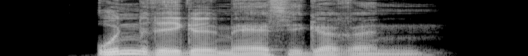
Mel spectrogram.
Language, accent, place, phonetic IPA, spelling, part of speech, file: German, Germany, Berlin, [ˈʊnʁeːɡl̩ˌmɛːsɪɡəʁən], unregelmäßigeren, adjective, De-unregelmäßigeren.ogg
- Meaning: inflection of unregelmäßig: 1. strong genitive masculine/neuter singular comparative degree 2. weak/mixed genitive/dative all-gender singular comparative degree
